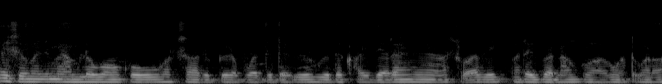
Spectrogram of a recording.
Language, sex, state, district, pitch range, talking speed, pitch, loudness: Hindi, male, Uttar Pradesh, Deoria, 110-115 Hz, 215 wpm, 110 Hz, -37 LUFS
